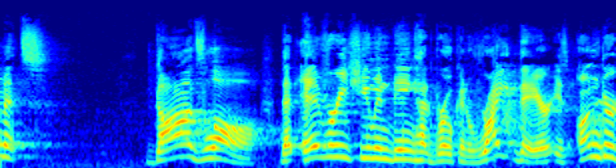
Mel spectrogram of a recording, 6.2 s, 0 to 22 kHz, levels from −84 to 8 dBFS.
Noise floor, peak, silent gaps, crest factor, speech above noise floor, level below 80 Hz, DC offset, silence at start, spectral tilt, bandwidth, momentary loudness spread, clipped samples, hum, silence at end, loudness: -60 dBFS; -6 dBFS; none; 16 dB; 38 dB; -68 dBFS; under 0.1%; 0 s; -2.5 dB/octave; 16 kHz; 8 LU; under 0.1%; none; 0 s; -22 LUFS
